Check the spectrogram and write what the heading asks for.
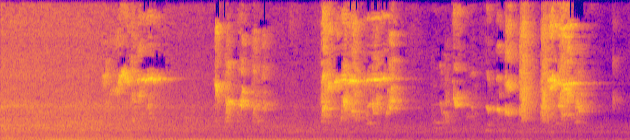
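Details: Male blue-crowned hanging parrot, a bird used as a song tutor and in contests, giving rapid clusters of shrill high chips and short whistles in the second half, after a stretch of steady low hum.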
